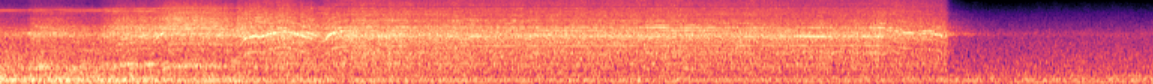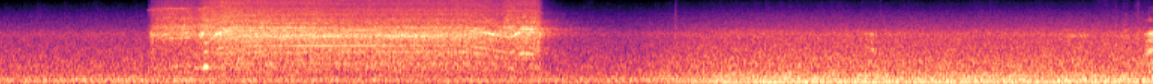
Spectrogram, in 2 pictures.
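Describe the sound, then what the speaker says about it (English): A power drill whines in two long runs with a pause between, boring into a rubber grommet on a Nissan Kicks, its pitch wavering as it bites, over a steady low background hum. "Sometimes drilling these grommets, it's like you cannot get them to drill."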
